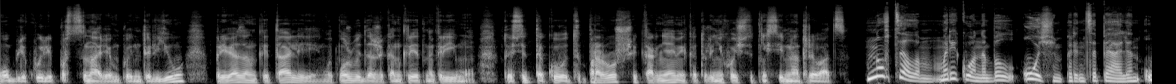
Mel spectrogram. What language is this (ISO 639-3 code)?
rus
